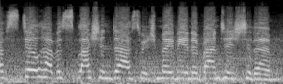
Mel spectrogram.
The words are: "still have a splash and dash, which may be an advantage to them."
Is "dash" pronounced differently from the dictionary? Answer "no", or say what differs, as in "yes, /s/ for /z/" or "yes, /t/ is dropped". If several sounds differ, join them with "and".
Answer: yes, /s/ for /ʃ/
